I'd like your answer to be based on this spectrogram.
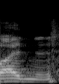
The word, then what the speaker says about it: Weidman: You keep calling him Wheelman. – Weidman. How do you, say it again? Say it for me. – Weidman. – Weidman. All right. He should spell it W-I-D or something.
